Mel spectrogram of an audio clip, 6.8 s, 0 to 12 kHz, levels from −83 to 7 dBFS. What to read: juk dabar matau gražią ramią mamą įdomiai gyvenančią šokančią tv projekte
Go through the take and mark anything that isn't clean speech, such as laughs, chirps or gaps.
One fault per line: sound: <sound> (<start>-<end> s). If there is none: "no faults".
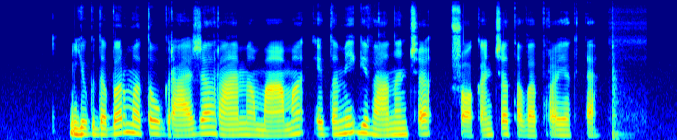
sound: thud (6.1-6.4 s)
